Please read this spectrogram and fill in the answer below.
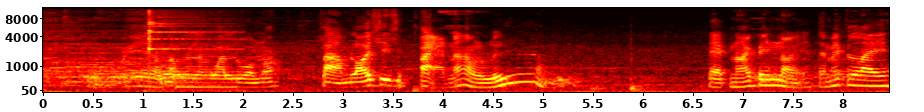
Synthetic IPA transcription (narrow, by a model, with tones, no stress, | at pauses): we˧˩la˧ŋwa˧ne˧nɾa˧ŋwa˧nɾu˧əmnɔ˦˥ | saː˩˦mɾɔː˦˥jsiː˨˩si˨˩pːɛː˨˩t̪̚na˦˥ʔa˨˩˨lɯ˦˥ | tɛː˨˩k̚nɔː˦˥jpe˧nːɔ˨˩jt̪ɛː˨˩ma˥˩jpe˧nɾa˧j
